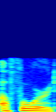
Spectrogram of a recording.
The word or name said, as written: afford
